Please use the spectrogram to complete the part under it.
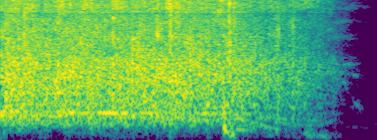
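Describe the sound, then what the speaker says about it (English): A small audience clapping for someone being introduced at an investing talk: a steady, fairly close wash of hands that tapers off and stops abruptly under two seconds in. "Y'all give him a hand clap."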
